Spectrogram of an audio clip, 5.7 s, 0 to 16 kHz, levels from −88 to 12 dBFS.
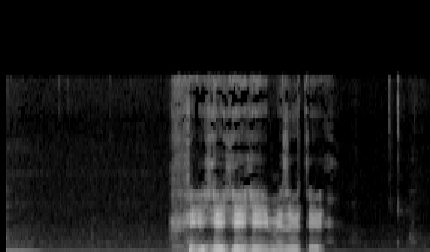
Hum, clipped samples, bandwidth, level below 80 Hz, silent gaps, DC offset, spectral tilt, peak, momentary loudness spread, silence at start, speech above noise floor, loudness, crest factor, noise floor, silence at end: none; under 0.1%; 11.5 kHz; -50 dBFS; none; under 0.1%; -5 dB/octave; -2 dBFS; 15 LU; 0.1 s; 44 dB; -20 LUFS; 22 dB; -65 dBFS; 1.45 s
